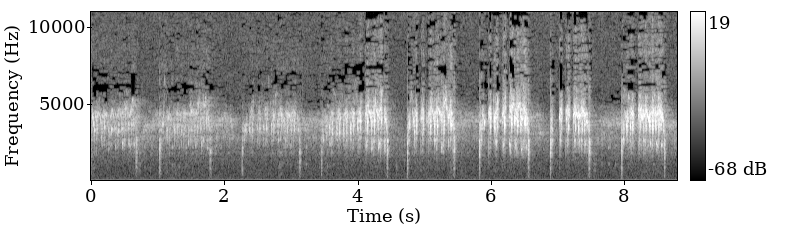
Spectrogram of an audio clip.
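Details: Food delivery at a black stork nest in Latvia, recorded by nest camera on 24 July 2015 at 14:29; hoarse hissing calls come in choppy bursts that speed up and get louder, with dry clicks between them.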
